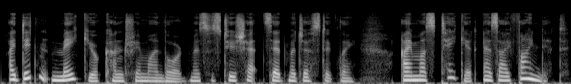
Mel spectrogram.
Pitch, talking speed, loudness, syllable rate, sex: 185 Hz, 200 wpm, -18 LUFS, 5.1 syllables/s, female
